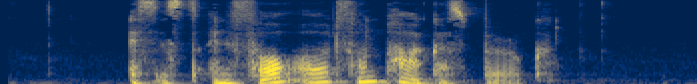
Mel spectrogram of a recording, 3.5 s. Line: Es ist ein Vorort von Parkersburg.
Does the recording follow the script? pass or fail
pass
